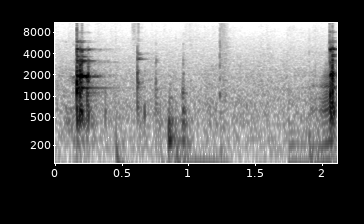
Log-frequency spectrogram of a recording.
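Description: Metal dumbbell weight plates clinking against each other and the steel bar as they are fitted on: one sharp, ringing clink about a fifth of a second in, then a few lighter clicks.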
